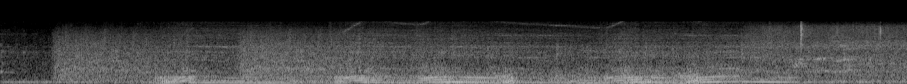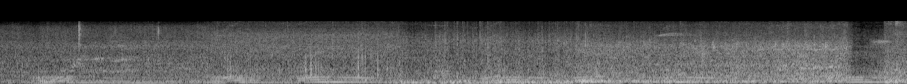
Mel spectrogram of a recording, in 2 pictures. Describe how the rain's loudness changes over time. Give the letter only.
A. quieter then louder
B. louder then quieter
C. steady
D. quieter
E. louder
E.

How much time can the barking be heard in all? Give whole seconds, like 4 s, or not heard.
not heard.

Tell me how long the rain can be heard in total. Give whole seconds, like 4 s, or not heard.
18 s.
